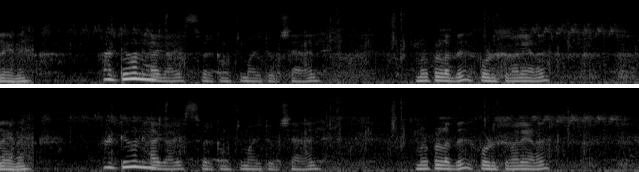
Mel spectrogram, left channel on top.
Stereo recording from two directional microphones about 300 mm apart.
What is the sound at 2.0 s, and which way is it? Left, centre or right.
Speech, right.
